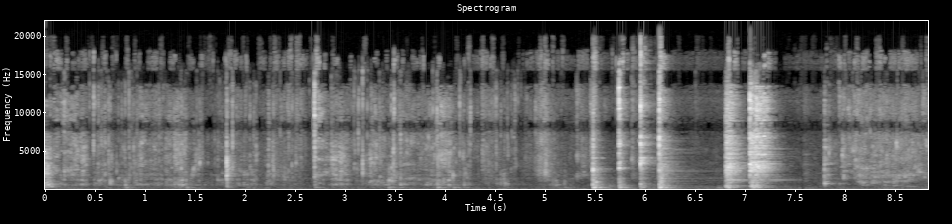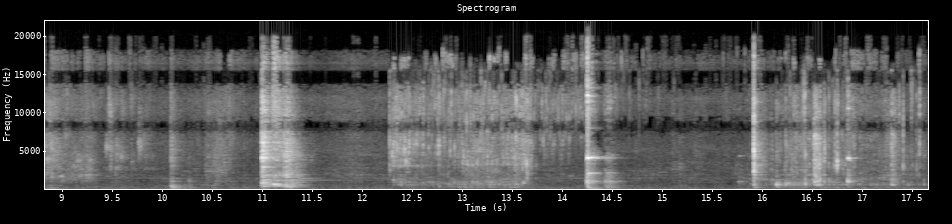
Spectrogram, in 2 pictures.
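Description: Water pours and splashes into a cooking pot of vegetables for a fresh black-eyed pea kurma with brinjal and potato, in irregular bursts with metallic clinks of utensils, close and fairly loud.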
